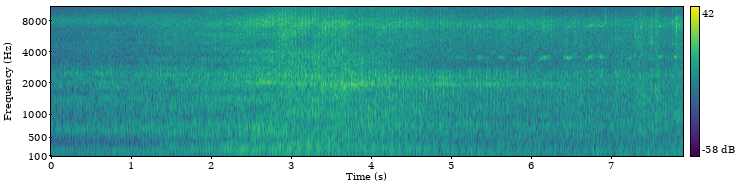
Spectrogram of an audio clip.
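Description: A heavy truck rumbles past, growing louder and then fading.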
